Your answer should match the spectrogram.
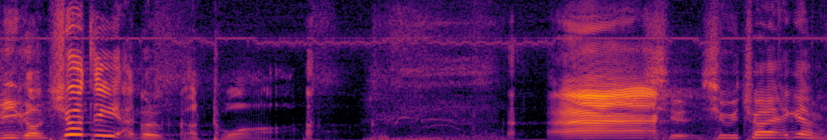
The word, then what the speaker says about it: Gatwa: pronounce his second name? Gatwa.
